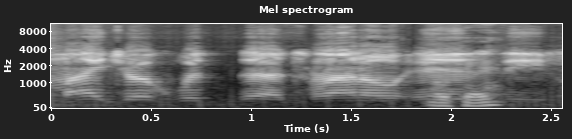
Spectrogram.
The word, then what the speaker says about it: Toronto: But it's so I learned that it's Toronto. You don't pronounce the T.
